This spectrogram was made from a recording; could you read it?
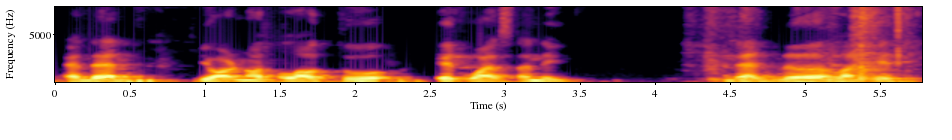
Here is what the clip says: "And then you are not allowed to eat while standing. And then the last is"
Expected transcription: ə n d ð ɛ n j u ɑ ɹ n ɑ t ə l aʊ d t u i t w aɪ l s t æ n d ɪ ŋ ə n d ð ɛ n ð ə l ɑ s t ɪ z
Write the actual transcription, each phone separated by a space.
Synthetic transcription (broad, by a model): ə n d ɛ n j u ɑ ɹ n ɑ t ə l aʊ d t u i t w aɪ l s t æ n d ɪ ŋ ə n d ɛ n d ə l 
